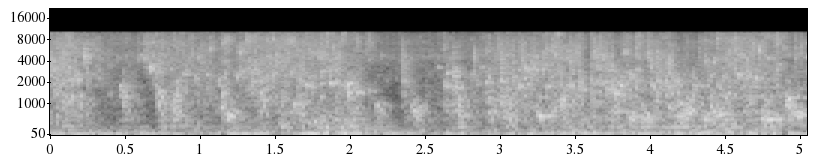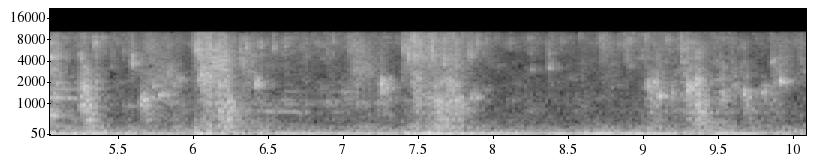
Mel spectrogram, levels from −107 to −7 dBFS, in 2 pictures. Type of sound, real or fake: real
